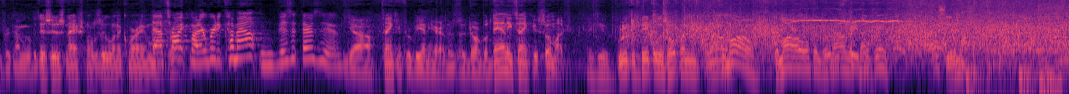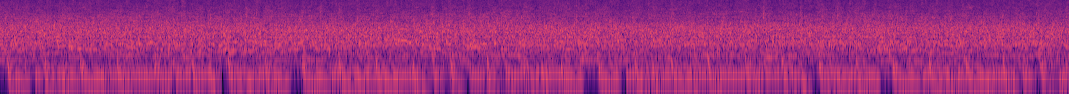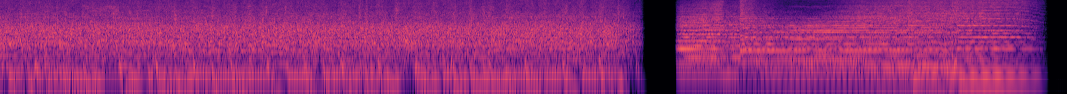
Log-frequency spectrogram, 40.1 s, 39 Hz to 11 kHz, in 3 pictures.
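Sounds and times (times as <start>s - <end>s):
audience applause: 7.7s - 34.8s
band playing music: 12.2s - 34.6s.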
